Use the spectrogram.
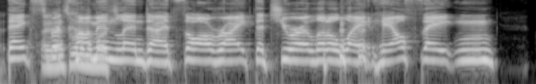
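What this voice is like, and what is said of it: Put-on Long Island accent. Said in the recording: “what's that accent? ... I'm from Long Island ... that accent is just hellish”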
